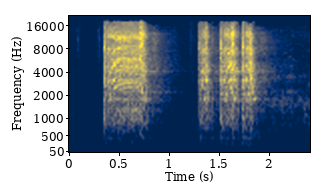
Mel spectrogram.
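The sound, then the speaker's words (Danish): A power saw whines through wood in two bursts, the second broken into a few quick surges, loud and high-pitched with brief silence between and no talking. “Nu får I lidt savsmuld ned i alterbrødet der, ikke?”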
